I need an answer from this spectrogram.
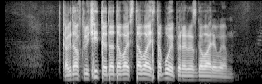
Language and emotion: Russian, neutral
